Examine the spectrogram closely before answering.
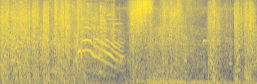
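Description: Magic blasts whoosh and crackle.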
